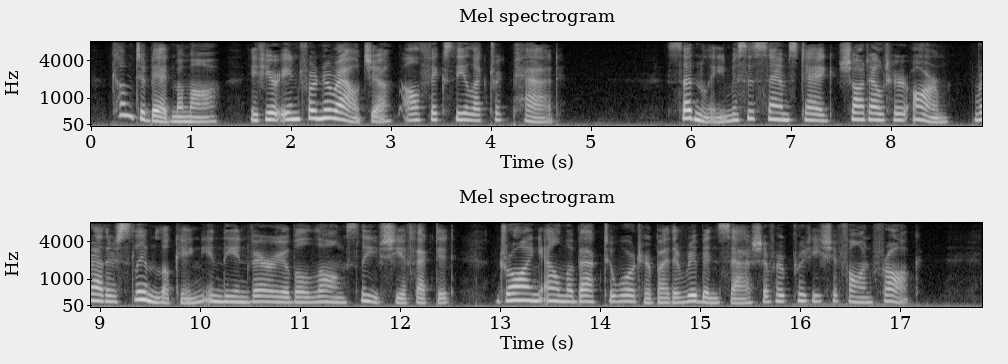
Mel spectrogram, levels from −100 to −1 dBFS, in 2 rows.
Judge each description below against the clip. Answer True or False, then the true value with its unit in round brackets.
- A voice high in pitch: True (205 Hz)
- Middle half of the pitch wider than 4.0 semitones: True (4.6 semitones)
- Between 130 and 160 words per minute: True (155 wpm)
